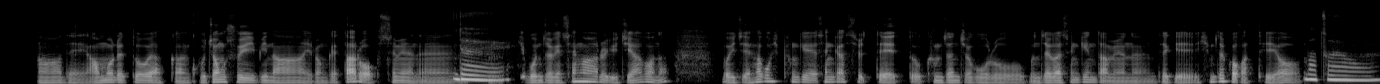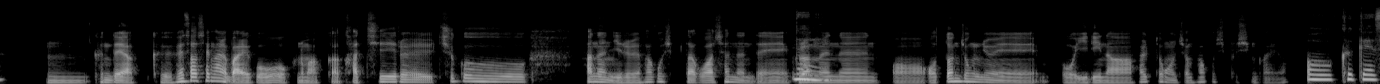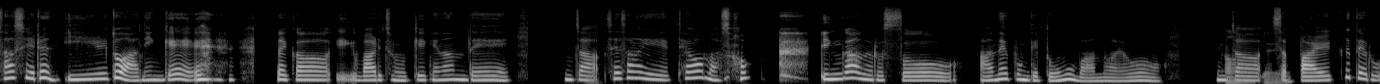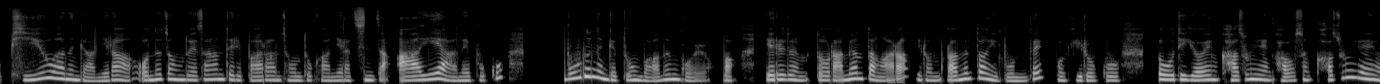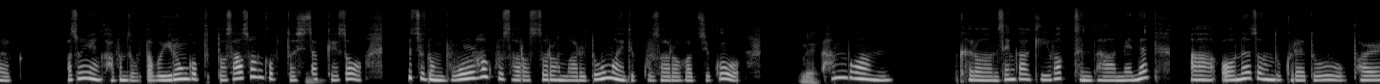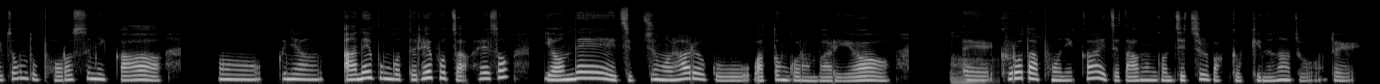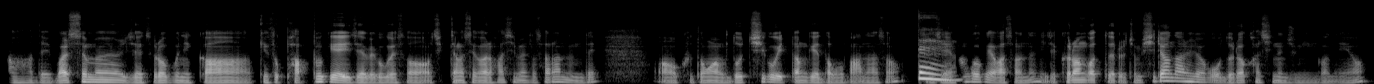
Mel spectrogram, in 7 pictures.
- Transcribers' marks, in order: tapping; laugh; laughing while speaking: "태어나서"; other background noise
- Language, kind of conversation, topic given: Korean, advice, 재정 걱정 때문에 계속 불안하고 걱정이 많은데 어떻게 해야 하나요?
